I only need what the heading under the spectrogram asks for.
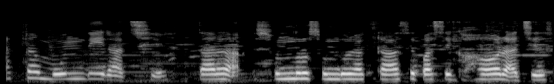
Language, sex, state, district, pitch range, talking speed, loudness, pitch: Bengali, female, West Bengal, Malda, 230-255 Hz, 110 wpm, -16 LUFS, 240 Hz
